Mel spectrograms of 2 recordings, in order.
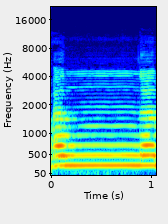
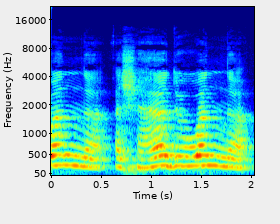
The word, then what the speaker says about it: anna: Il faut bien prononcer le hamza de anna dans la deuxième attestation de foi en disant Ashhadu anna Muhammad. Et non pas Ashhadu anna. Ça se transforme en waw.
